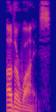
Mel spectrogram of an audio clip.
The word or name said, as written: otherwise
